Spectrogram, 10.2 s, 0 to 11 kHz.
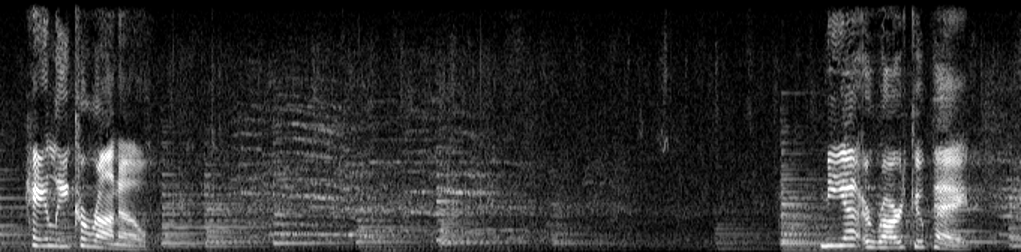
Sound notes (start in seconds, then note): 2.0 applause, Cheering, Music; 2.1 cheering, Music; 9.8 applause, Cheering, Music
